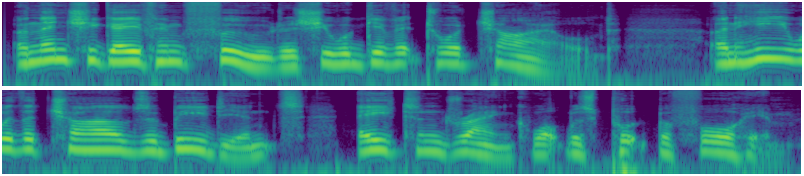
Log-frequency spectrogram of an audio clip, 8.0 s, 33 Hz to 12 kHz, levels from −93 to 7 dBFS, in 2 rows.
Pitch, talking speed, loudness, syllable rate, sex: 155 Hz, 210 wpm, -19 LUFS, 4.7 syllables/s, male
